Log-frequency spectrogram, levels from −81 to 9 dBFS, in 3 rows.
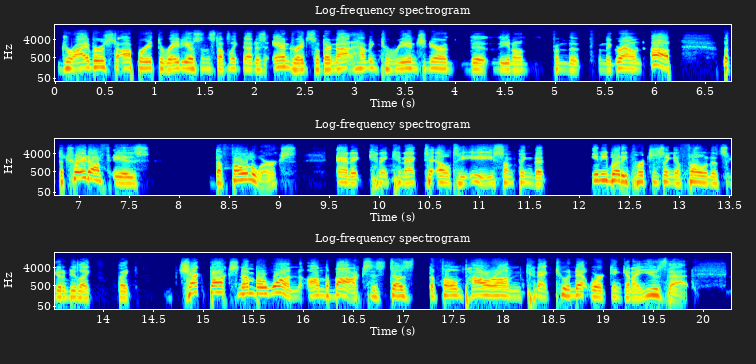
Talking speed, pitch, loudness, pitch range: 225 wpm, 155 Hz, -19 LUFS, 145-175 Hz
